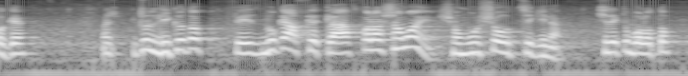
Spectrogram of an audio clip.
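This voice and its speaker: A young man teaching a live online grammar class, with a fairly high voice that swings up and down as he drills each point. He repeats himself again and again and keeps prompting his students. The stream audio is dull and lo-fi. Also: fast, a little hiss or hum. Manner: animated, repetitive drilling, calls students brother.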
